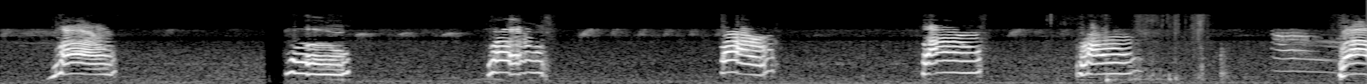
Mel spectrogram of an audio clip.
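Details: Domestic cat meowing at night to call a mate: seven loud, harmonic meows repeated roughly every two seconds, each rising then falling, with quiet pauses between.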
